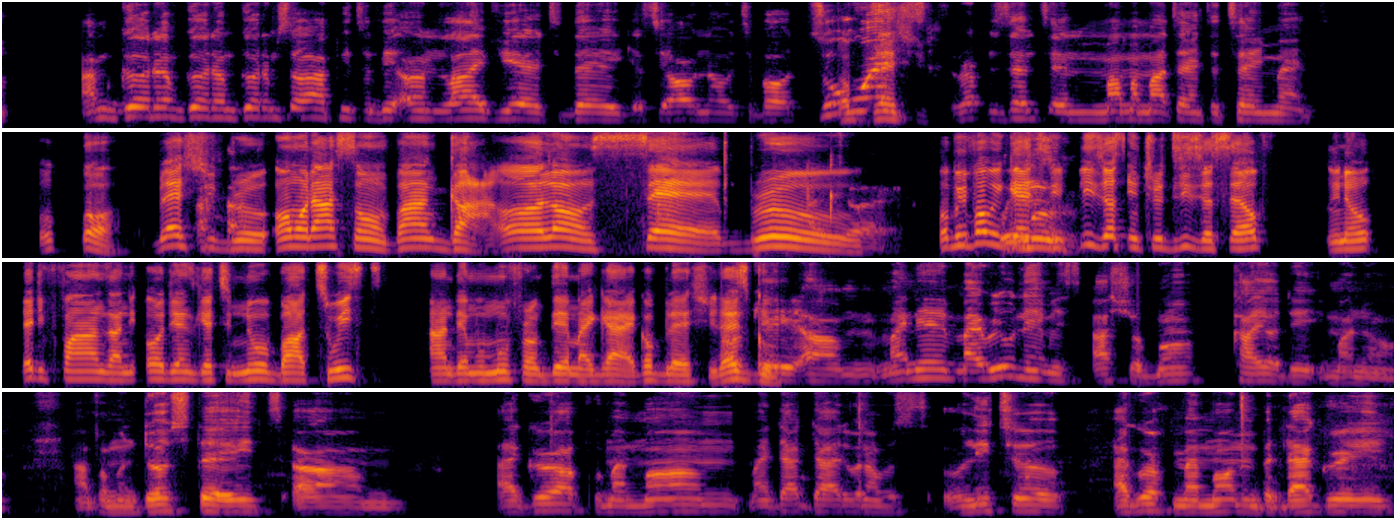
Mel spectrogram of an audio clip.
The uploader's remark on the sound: Over skype video call.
